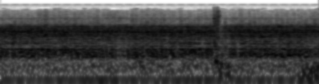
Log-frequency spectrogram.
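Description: Steady rushing mechanical noise from a vehicle being searched, with a single click about a second and a half in.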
